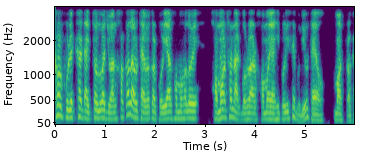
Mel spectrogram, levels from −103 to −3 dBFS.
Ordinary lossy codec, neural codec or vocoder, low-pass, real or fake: none; codec, 16 kHz in and 24 kHz out, 1 kbps, XY-Tokenizer; 3.6 kHz; fake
